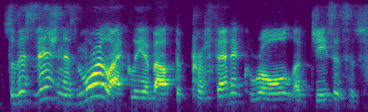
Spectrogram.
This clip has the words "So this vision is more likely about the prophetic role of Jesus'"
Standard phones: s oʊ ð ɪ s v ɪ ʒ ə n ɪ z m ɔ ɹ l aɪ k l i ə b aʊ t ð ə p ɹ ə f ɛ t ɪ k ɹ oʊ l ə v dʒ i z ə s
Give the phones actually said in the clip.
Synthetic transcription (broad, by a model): s oʊ ð ɪ s v ɪ ʒ ə n ɪ z m ɔ ɹ l aɪ k l i ə b aʊ t ð ə p ɹ ə f ɛ t ɪ k ɹ oʊ l ə v dʒ i z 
